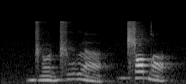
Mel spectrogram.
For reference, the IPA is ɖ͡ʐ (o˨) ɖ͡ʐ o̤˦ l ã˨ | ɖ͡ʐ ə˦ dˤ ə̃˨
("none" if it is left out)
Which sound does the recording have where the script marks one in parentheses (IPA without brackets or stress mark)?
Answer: õ˨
